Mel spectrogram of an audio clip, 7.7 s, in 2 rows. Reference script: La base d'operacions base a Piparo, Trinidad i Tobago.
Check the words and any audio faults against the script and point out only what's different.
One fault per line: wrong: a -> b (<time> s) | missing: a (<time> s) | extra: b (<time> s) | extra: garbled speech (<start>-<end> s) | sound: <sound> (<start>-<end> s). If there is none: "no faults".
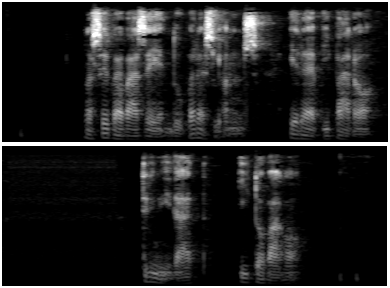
extra: seva (1.0 s)
wrong: base -> era (3.0 s)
